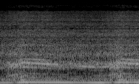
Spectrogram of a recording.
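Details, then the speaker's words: Peugeot RCZ given a big rev: steady, even engine note held high with no tapping or knocking underneath; the suspected big-end rattle is absent and the engine is healthy. "There ain't nothing wrong with that."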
